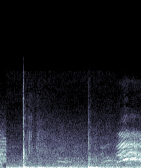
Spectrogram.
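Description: Two thuds of a volleyball striking, about a second apart, the first sharp and loud, the second duller, over the steady background noise of an indoor sports hall.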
